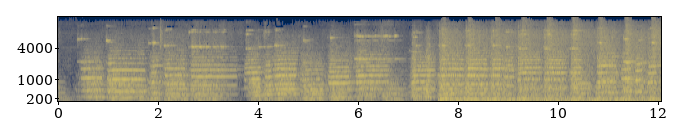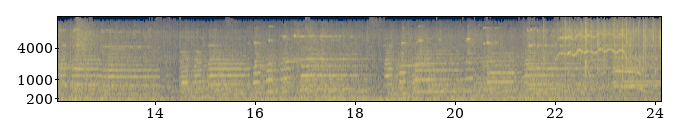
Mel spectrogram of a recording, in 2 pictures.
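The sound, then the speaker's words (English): The Strath Haven marching unit plays the Star Spangled Banner at a high school football game, brass holding long, swelling notes; after a few bars the drums and a fuller low rumble join in, and the music stays loud and steady. “That's the 12th man, the Strath Haven marching unit, banging out the Star Spangled Banner tonight.”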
